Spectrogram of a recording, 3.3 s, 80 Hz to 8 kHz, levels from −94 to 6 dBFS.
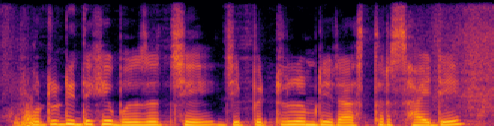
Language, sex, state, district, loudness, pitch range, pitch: Bengali, male, West Bengal, Cooch Behar, -13 LUFS, 175-195 Hz, 185 Hz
